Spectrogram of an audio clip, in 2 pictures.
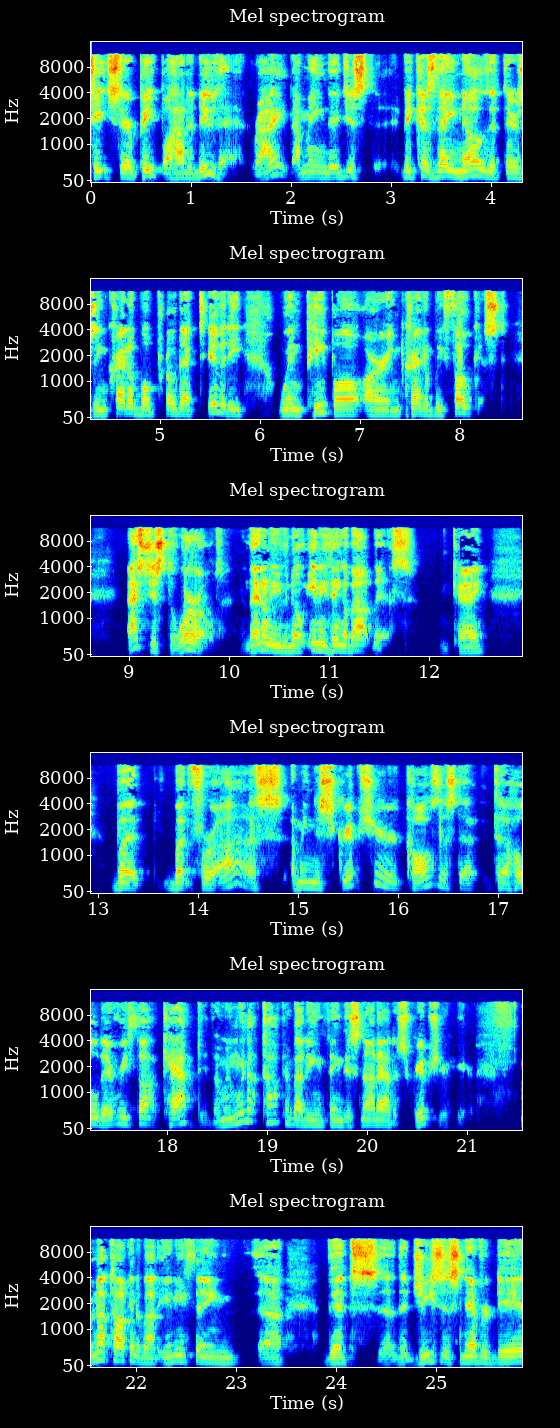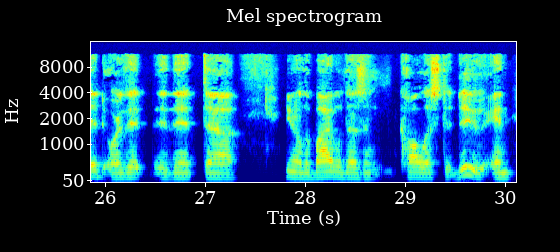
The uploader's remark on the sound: Believers Church’s ZOOM Q&A.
